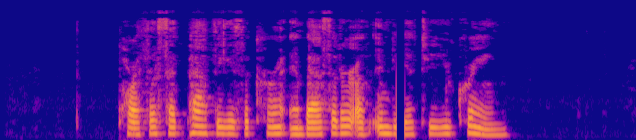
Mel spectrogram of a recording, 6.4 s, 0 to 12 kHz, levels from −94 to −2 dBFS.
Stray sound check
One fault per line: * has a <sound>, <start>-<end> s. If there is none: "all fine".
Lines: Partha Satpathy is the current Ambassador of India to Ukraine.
* has a dropout, 4.0-4.0 s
